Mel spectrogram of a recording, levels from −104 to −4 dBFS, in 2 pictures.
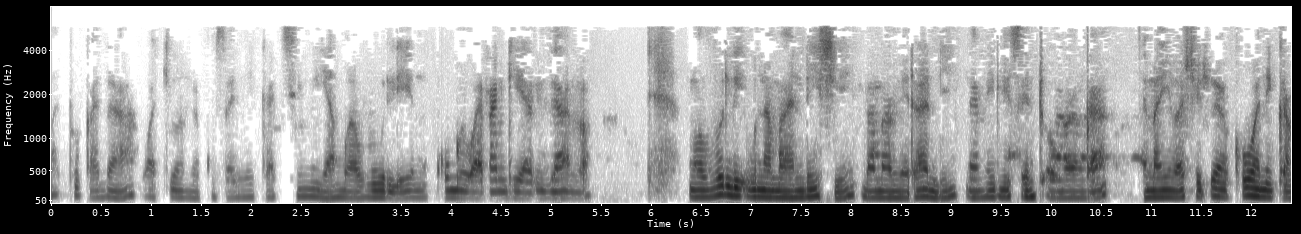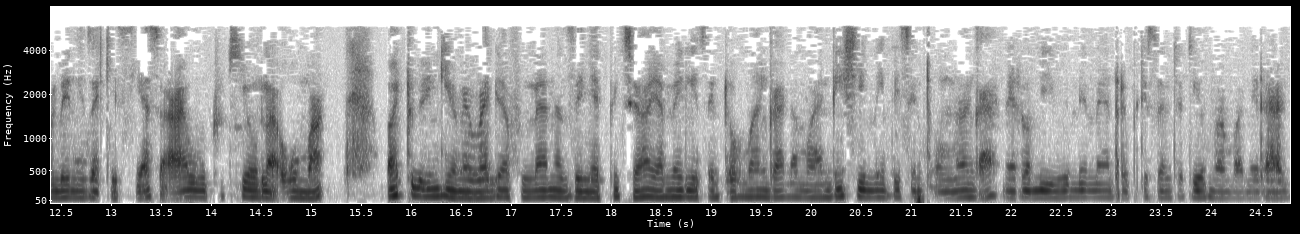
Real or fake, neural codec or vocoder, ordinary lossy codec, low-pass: fake; codec, 16 kHz, 2 kbps, X-Codec, HuBERT features, trained on general audio; MP3, 24 kbps; 7.2 kHz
